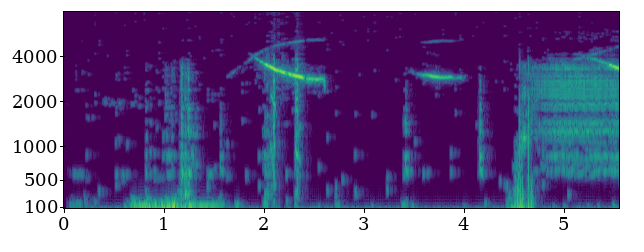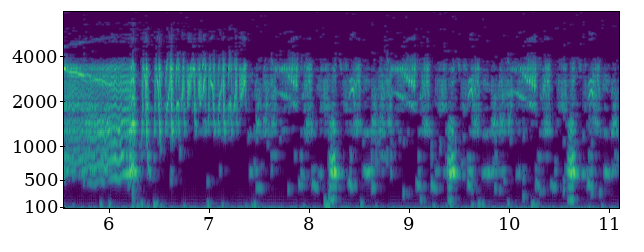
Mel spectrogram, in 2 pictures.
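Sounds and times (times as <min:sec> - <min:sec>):
starling singing: 0:01.8 - 0:02.7, 0:03.4 - 0:04.0, 0:04.8 - 0:11.1.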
